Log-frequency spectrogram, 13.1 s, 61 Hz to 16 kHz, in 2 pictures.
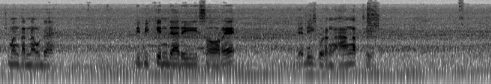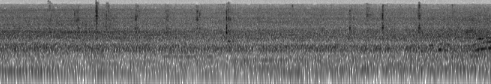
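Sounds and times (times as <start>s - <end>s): roadside traffic drone: 0.0s - 13.0s.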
